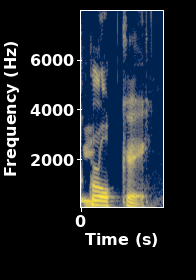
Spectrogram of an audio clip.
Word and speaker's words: Cloquet: It's pronounced Cloquet. – Cloquet.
